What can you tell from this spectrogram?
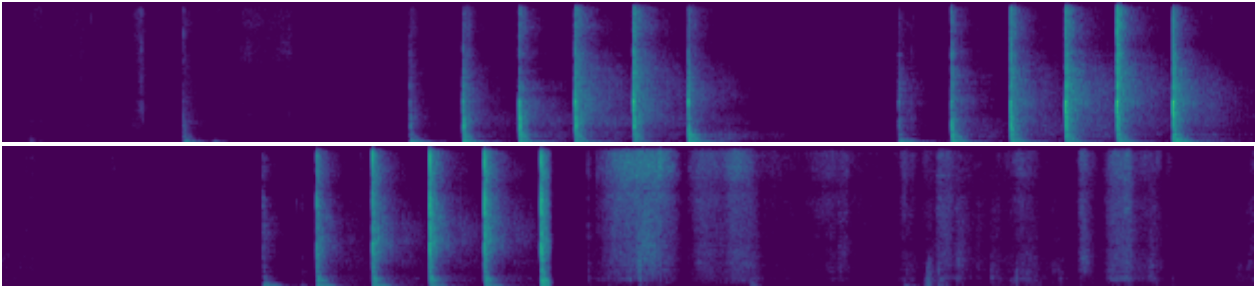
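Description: Hammer driving nails through roll roofing into a wooden shed roof: three quick runs of about seven blows each. Softer rustling follows near the end.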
